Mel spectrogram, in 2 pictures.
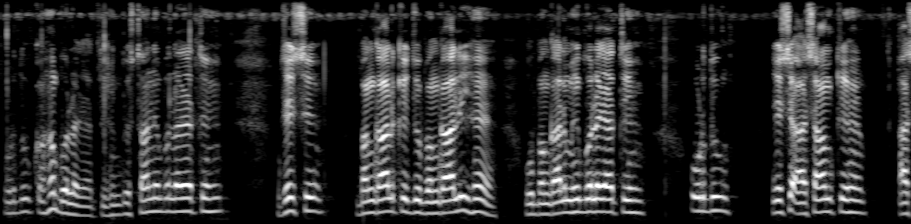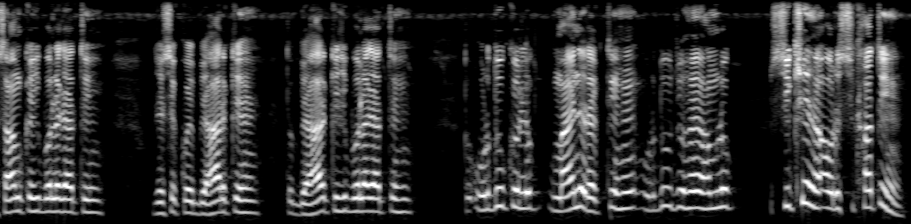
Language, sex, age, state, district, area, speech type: Urdu, male, 45-60, Bihar, Khagaria, rural, spontaneous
